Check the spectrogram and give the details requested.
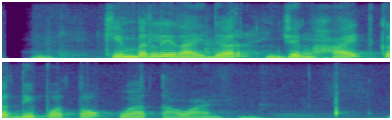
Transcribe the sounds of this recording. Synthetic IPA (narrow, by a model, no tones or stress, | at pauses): kimbərlilajdərd͡ʒɨŋhajt̪̚kɨrdipɔt̪ɔkuwart̪awan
